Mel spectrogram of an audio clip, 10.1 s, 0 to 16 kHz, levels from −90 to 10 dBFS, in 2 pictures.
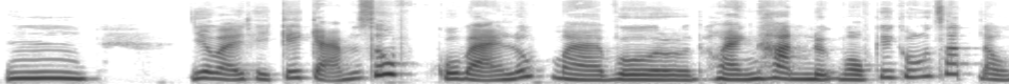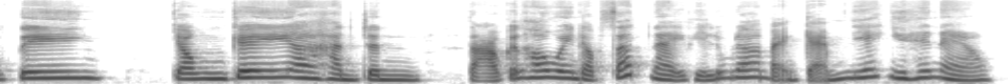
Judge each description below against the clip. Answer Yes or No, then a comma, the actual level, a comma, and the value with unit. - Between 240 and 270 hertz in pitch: Yes, very high, 250 Hz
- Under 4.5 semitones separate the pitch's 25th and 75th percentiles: No, average, 5.3 semitones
